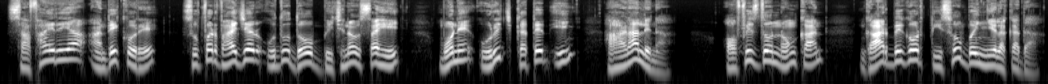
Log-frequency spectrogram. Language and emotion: Santali, surprised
